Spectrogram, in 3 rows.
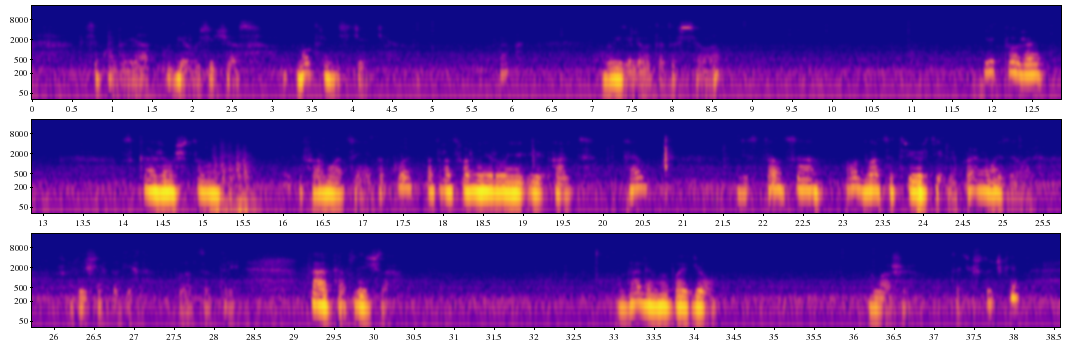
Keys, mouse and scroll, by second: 4.7 click, 6.5 scroll down 2, 8.0 click, 9.9-12.1 drag, 15.0 click, 17.1 click, 20.1 alt+m, 25.0 click, 27.8-30.8 middle drag, 30.8-31.4 scroll up 2, 31.4 scroll up 1, 35.8 click.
